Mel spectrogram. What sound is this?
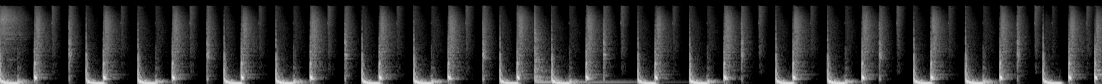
Simple Acoustic break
